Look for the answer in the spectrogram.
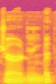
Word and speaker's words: Jordan: he would say it's pronounced Jordan, like the river, as if the river.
